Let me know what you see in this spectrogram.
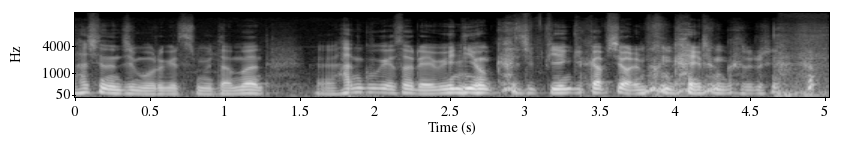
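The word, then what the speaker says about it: Réunion: 내 손 놓치마를 읽다 보면 하여튼 그 레위니용 영어로 읽으면 리유니온이에요. 리유니온이라는 스펠링인데 그거를 이제 레위니용이라고 불어식으로 발음을 하는데 그 섬을 찾아보게 되고요. 그다음에 다른 분들도 이런 짓 하시는지 모르겠습니다만 한국에서 레위니용까지 비행기 값이 얼마인가 이런 거를 얼마던가요?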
